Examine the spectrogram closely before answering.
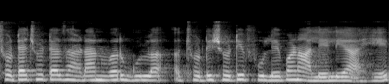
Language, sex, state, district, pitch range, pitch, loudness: Marathi, female, Maharashtra, Solapur, 190-210 Hz, 200 Hz, -14 LUFS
